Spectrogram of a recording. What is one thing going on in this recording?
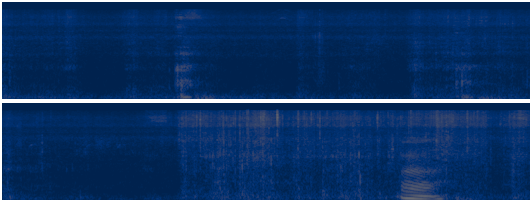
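Mushrooms snap softly as a hand picks them.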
